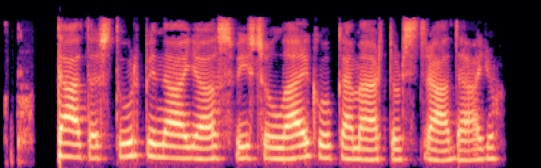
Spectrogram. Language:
Latvian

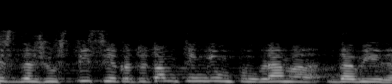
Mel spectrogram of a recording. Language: Catalan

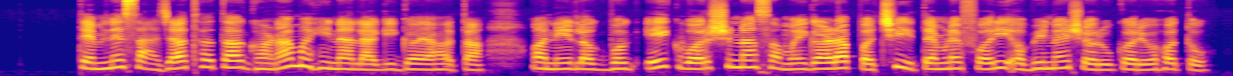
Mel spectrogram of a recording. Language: Gujarati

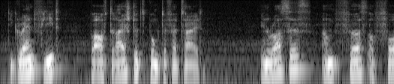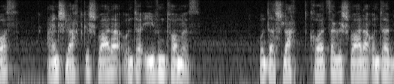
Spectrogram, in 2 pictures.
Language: German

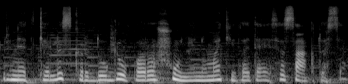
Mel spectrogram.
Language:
Lithuanian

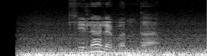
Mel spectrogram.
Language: Bashkir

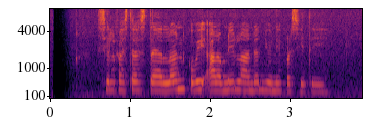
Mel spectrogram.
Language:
Javanese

